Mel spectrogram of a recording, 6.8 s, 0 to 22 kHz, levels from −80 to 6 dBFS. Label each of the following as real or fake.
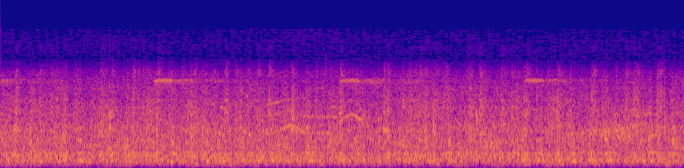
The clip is fake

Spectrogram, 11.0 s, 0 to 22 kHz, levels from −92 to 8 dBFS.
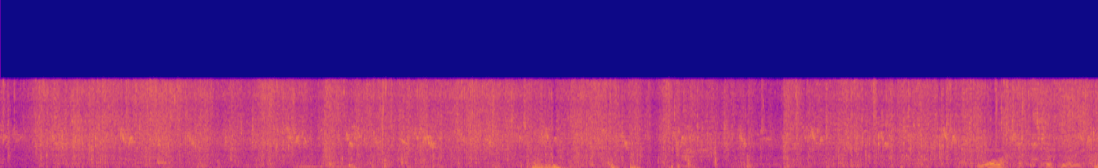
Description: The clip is fake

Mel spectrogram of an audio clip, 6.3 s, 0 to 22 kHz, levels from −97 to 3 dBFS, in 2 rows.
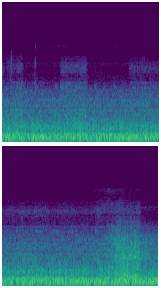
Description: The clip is fake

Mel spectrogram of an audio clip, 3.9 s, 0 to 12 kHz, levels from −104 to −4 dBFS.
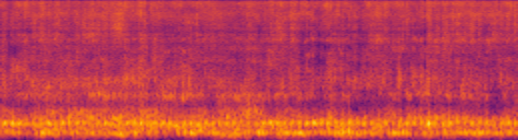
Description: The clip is fake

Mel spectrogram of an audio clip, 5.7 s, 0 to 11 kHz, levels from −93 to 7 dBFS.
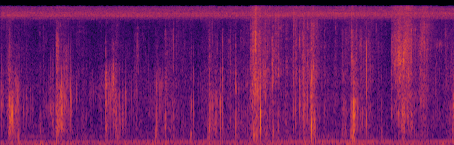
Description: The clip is real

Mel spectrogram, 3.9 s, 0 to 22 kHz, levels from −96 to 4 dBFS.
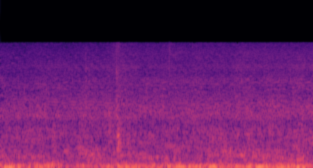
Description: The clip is fake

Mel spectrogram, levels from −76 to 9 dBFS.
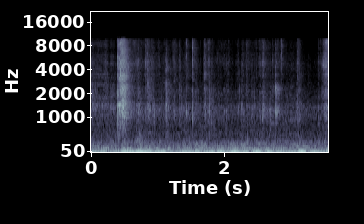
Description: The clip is real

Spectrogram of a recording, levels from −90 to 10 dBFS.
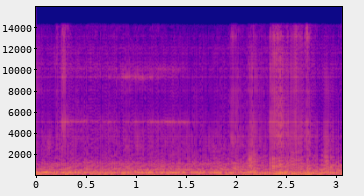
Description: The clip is fake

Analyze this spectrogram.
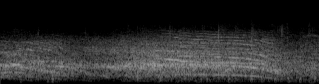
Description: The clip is real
